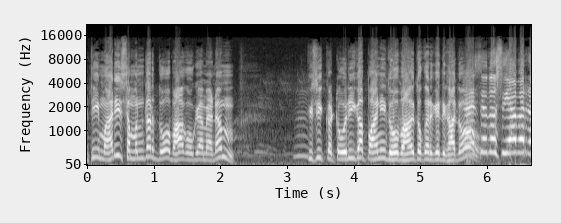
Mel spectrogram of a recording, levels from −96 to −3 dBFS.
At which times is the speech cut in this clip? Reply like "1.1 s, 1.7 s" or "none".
none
